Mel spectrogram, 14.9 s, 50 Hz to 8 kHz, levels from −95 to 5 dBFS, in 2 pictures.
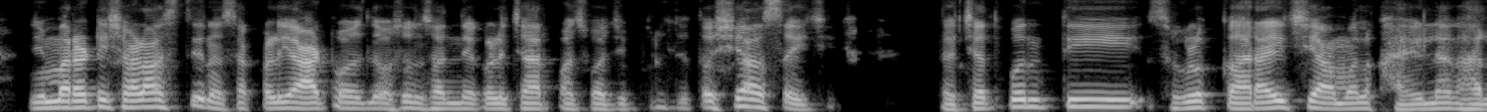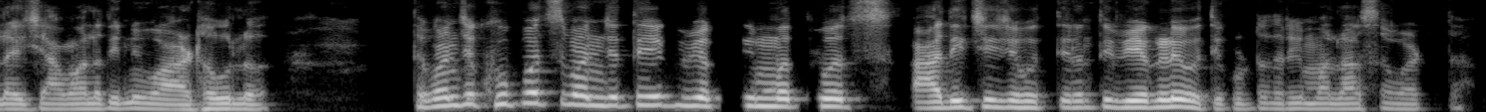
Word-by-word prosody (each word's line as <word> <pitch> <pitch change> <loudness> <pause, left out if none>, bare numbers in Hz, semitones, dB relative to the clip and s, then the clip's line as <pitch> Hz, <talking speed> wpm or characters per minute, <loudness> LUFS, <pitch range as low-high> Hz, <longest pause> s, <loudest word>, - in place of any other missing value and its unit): जी 155 - -2
मराठी 175 +3 +4
शाळा 180 +1 +3
असते 185 +2 -2
ना, 170 -6 -2
सकाळी 150 +3 -3
8 145 -1 +4
वाजल्यापासून 155 +1 -3
संध्याकाळी 140 -1 -3
4-5 140 -2 -3
वाजेपर्यंत 135 +6 -9
तशी 175 +4 0
असायची. 165 -6 0 0.5
त्याच्यात 130 +3 -2
पण 190 0 +1
ती 195 -1 +1
सगळं 165 -2 -2
करायची, 160 +4 +2
आम्हाला 145 -1 0
खायला 135 +3 -3
घालायची. 130 -1 -3
आम्हाला 135 +1 -3
तिने 145 +1 -3
वाढवलं. 135 0 0 0.8
तर - - -2
म्हणजे 220 +6 +3
खूपच 275 +2 +1
म्हणजे, 230 -3 +3
ते 235 0 +4
एक 230 -1 -2
व्यक्तिमत्त्वच 205 -2 +2 0.3
आधीचे 175 +3 +3
जे 175 -1 0
होते 170 0 -1
ना, 170 - -2
ते 190 - 0
वेगळे 180 +3 +7
होते. 165 -8 +2
कुठेतरी 140 +1 -9
मला 135 0 -5
असं 140 +1 -9
वाटतं. 135 +3 -14
160 Hz, 170 wpm, -22 LUFS, 140-190 Hz, 0.8 s, वेगळे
